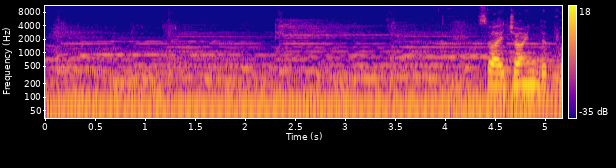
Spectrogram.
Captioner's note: church bells ring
